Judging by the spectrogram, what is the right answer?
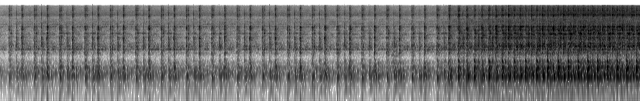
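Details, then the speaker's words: Stuart Number One model steam engine after adjusting the main bearing top caps and reversing lever travel: even beat at about three and a half strokes a second with rising steam hiss, running noticeably smoother. "now having given the bearing top caps some attention you can hear how much smoother the engine is"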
